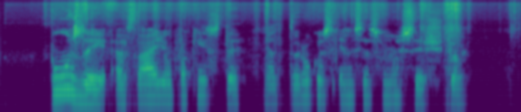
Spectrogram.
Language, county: Lithuanian, Vilnius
